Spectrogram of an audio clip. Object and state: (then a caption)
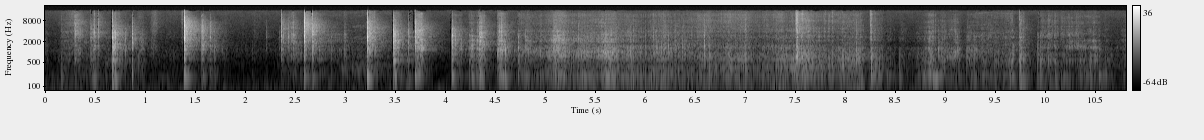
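Wooden plate. A large round wooden plate, held upright, is tapped and scratched by the other hand's long painted acrylic nails. Quick, sharp, dry clicks with almost no ring open the clip. A stretch of continuous bright, rasping scratching follows in the middle, and then lighter scattered taps and scratches close it out.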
